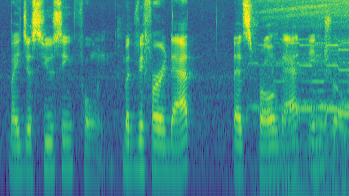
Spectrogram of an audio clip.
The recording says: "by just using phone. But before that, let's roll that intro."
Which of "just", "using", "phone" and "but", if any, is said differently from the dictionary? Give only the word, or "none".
using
